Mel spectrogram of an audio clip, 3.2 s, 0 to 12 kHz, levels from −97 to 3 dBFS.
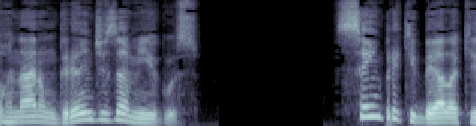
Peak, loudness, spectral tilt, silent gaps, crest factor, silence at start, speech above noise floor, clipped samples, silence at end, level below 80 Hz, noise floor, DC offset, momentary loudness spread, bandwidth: -4 dBFS; -22 LUFS; -4.5 dB/octave; 1.46-2.15 s; 18 dB; 0 s; over 69 dB; under 0.1%; 0 s; -62 dBFS; under -90 dBFS; under 0.1%; 14 LU; 12 kHz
